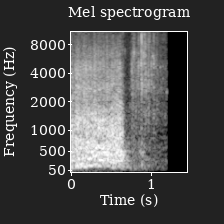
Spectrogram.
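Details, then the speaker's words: Car windshield wiper: rough, juddering scrape and chatter as the blade skips up the glass because the wiper arm is bent, not a worn blade; fix is bending the arm straight. "so if it is bent up as it goes up the windshield it's going to skip causing"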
